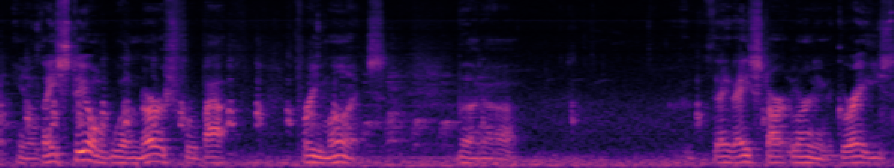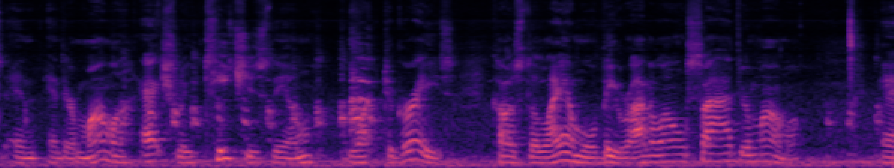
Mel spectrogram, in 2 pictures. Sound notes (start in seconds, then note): none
